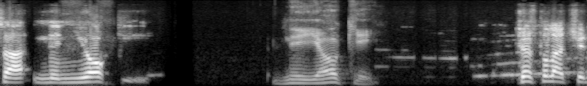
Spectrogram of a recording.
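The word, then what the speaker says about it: gnocchi: It's not nochi, it's n. Hold on a second. This stupid uh horn is going off here. It's a nyoki.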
